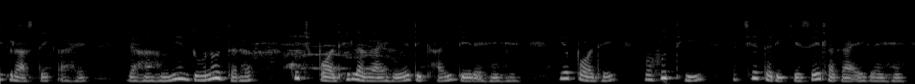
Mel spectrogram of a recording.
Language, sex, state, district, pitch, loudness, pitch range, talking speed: Hindi, female, Bihar, Sitamarhi, 180 Hz, -36 LUFS, 160-235 Hz, 170 wpm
